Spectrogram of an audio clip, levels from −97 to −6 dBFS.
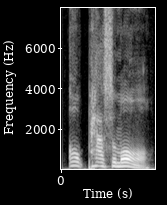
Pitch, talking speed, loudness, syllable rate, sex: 155 Hz, 255 wpm, -16 LUFS, 5.1 syllables/s, male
